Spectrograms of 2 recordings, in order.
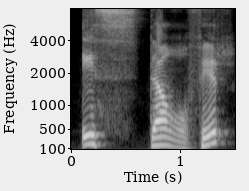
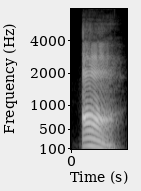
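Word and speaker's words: أستغفر: So when you say the dua, you don't say istaghfir, but you say astaghfir, astaghfirullah.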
